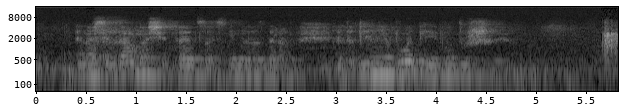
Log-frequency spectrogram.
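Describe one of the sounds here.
A woman sings into a microphone, her voice carrying in a large hall.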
